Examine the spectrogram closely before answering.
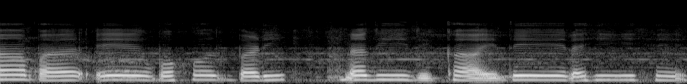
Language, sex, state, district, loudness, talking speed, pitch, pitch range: Hindi, female, Bihar, Darbhanga, -15 LUFS, 85 wpm, 205 Hz, 195-210 Hz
